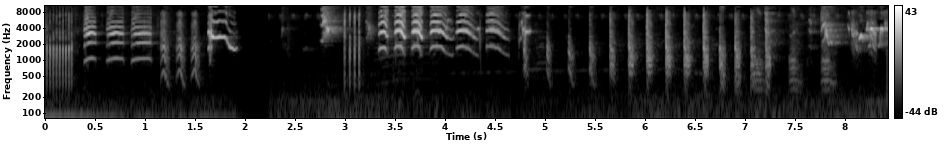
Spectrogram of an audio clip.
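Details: Javan myna pair, male and female, singing in duet: repeated slurred whistles in quick series, a brief pause, then more downward-sliding notes and a run of sharp clicking chatter.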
